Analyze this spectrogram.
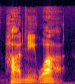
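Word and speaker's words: Haniwa (埴輪): This could be a bit of fun Japanese wordplay, as in Japanese, 828 can be pronounced Haniwa, as the number 8 can sometimes be read as Ha or Wa.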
